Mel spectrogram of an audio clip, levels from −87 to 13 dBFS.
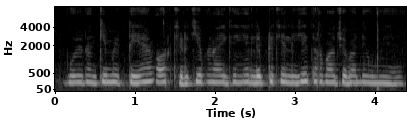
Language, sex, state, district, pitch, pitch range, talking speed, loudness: Hindi, female, Rajasthan, Churu, 215 Hz, 205-220 Hz, 230 wpm, -32 LUFS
